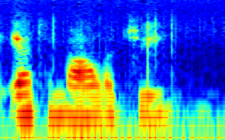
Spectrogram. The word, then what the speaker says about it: etymology: Did I say etymology? – I believe you did. That loses us 1 point there. – Pardon me? – That loses us 1 point. She did pronounce it correct.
